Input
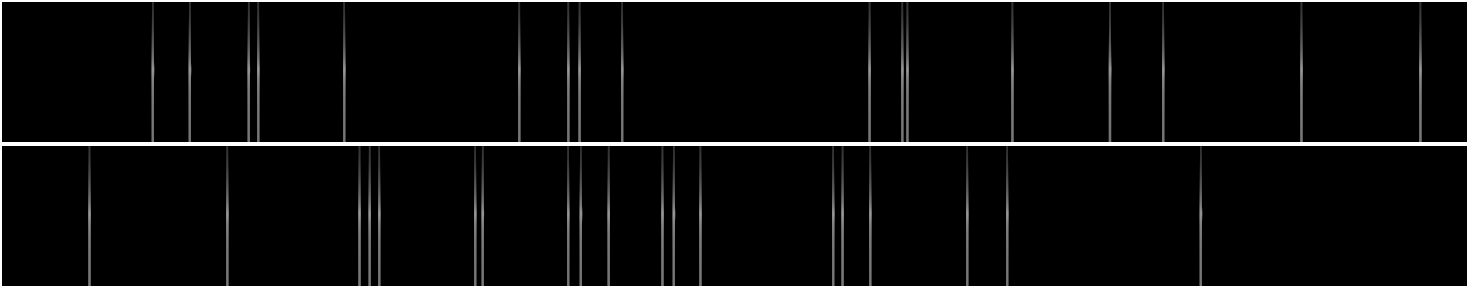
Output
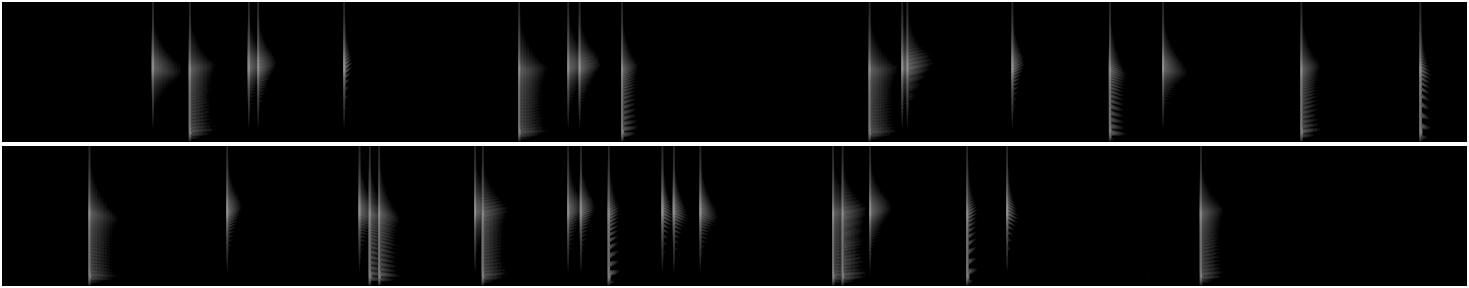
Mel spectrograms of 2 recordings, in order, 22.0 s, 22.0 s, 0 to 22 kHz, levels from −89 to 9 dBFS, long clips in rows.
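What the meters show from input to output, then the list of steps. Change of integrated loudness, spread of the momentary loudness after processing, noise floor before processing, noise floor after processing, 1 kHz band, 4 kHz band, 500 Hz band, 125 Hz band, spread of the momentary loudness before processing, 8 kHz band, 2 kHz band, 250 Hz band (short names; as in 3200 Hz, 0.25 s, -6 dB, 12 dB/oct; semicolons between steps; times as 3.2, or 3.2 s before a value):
-3.0 dB, 5 LU, -77 dBFS, -81 dBFS, -7.0 dB, -2.5 dB, -4.5 dB, under -15 dB, 5 LU, -2.5 dB, -6.5 dB, -3.0 dB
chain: LFO high-pass square 1.2 Hz 300–3900 Hz; flange 0.38 Hz, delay 2.3 ms, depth 9.3 ms, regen -81%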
